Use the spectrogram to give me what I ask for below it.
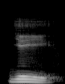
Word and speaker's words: gì: Gì. Under the spelling is gì. The pronunciation in Southern Vietnamese is gì.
